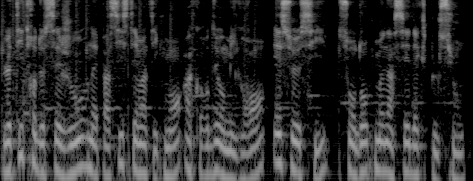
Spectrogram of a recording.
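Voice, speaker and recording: A man's voice: mid-range voice, fairly even intonation, moderate pace, dark tone. Young male narrator with music behind. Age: young adult. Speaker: student narrator. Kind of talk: scripted narration.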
